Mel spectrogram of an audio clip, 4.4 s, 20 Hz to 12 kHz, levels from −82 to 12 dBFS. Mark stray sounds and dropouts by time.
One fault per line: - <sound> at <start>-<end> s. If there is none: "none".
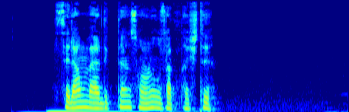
none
